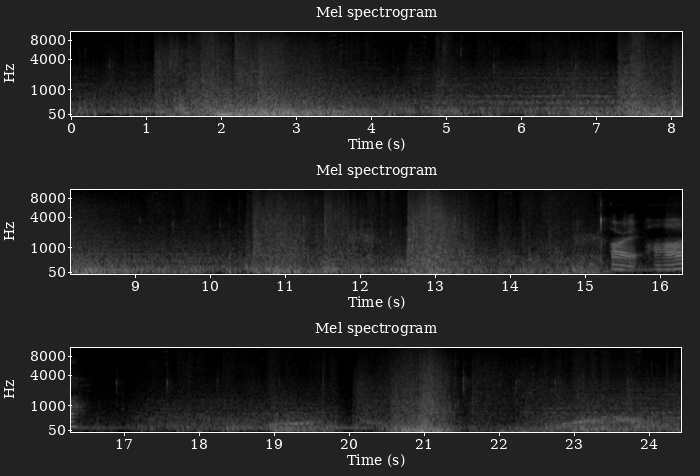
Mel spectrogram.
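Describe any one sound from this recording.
Horse hooves thud on the ground at a gallop.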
